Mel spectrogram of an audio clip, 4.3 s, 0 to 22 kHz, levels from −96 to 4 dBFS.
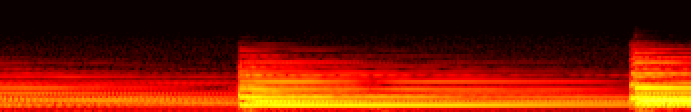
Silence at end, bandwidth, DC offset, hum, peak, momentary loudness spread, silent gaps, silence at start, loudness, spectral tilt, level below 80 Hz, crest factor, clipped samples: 0 s; 3.9 kHz; under 0.1%; none; -6 dBFS; 20 LU; none; 0 s; -25 LUFS; -9 dB/octave; -62 dBFS; 18 dB; under 0.1%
